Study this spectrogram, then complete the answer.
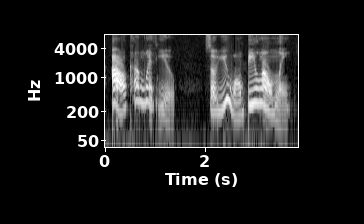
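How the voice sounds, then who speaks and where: A put-on character voice unfolds rather slowly. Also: woman, high pitch for a woman. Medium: read story. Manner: calm, practical.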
